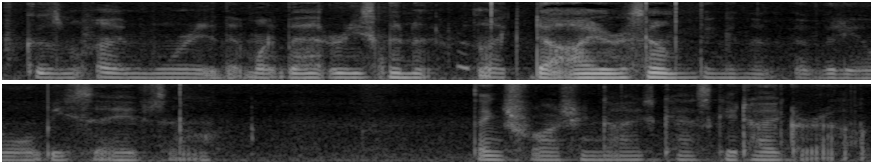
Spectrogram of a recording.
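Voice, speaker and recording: Quiet and set against noticeable background noise, a woman's very deep, low voice stays monotone and flat in intonation while its loudness swings widely. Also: moderate pace. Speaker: outdoor vlogger. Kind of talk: casual vlog narration. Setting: outdoors at night in a thunderstorm. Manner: quiet, hushed.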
